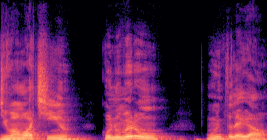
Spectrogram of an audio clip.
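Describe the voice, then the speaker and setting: A man speaks with a normal speaking voice at a moderate pace. His intonation is lively. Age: 20s. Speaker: professional motorcycle racer. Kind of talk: podcast interview.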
